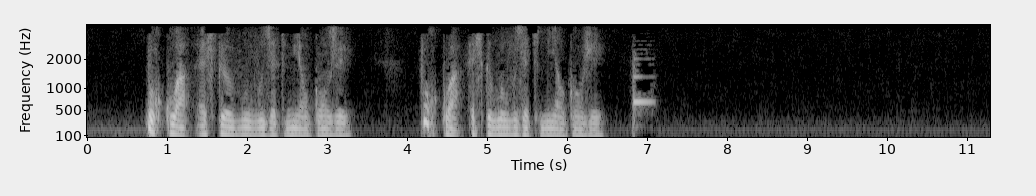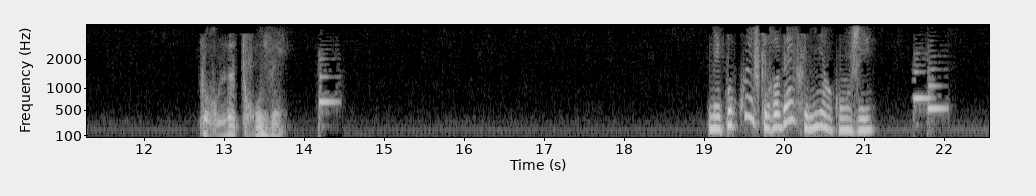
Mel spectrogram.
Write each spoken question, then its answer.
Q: Mais pourquoi est-ce que Robert s'est mis en congé?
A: Pour se trouver.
